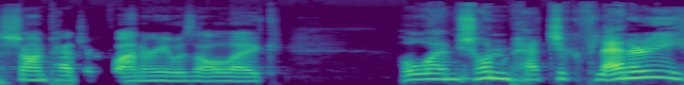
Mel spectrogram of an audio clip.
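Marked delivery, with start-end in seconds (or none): 2.0-3.4 clumsy, overdone, badly put-on Irish accent. Imitating an actor introducing himself in a film scene: Sean Patrick Flanery's Irish accent. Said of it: "Irish accent when you talk about Sean Patrick Flannery".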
